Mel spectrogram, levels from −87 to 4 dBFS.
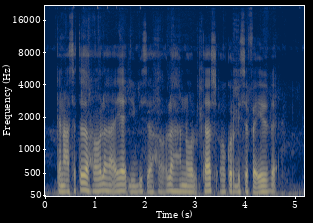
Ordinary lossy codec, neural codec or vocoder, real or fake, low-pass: none; none; real; none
